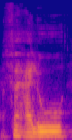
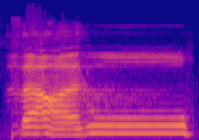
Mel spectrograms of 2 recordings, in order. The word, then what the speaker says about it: فعلوا: فعلوا, فعلوا, without really making a Ha. فعلوا, as if it ends with a waw without a Ha. This is wrong. The right way of pronouncing it is فعلوا. So there is a Ha, but it's a light one.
